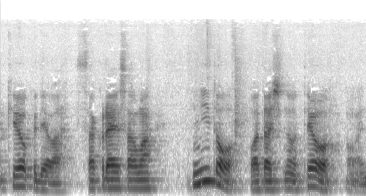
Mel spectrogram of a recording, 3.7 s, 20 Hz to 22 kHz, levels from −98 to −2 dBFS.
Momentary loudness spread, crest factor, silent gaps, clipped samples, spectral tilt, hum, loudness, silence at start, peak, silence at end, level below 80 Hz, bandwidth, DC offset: 7 LU; 18 dB; none; under 0.1%; -6 dB/octave; none; -28 LUFS; 0 s; -12 dBFS; 0 s; -80 dBFS; 15 kHz; under 0.1%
